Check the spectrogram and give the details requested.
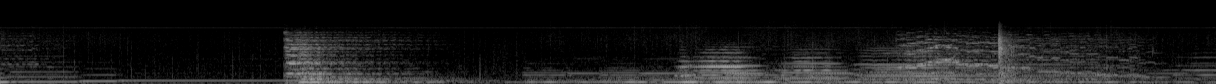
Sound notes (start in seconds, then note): none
